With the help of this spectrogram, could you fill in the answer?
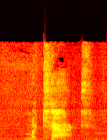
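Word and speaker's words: macaque: says M Mau feces study makaku I can't pronounce it what's a Mau it's m a c a q u e maak okay you know what a m is no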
